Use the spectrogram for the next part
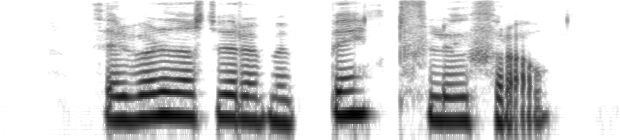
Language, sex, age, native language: Icelandic, female, 15, Icelandic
